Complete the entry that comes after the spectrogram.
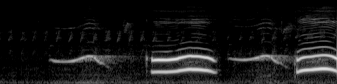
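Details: Asian koel being annoyed, answering soft rising whistles with two loud, full, slightly arched calls, each about half a second long.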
